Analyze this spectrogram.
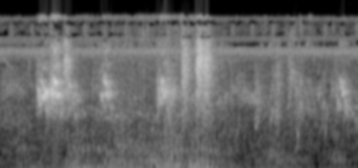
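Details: Budgerigars from a home breeding colony giving a few loud bright chirps and a warbling squeak, then softer twitters, with a faint steady hum.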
